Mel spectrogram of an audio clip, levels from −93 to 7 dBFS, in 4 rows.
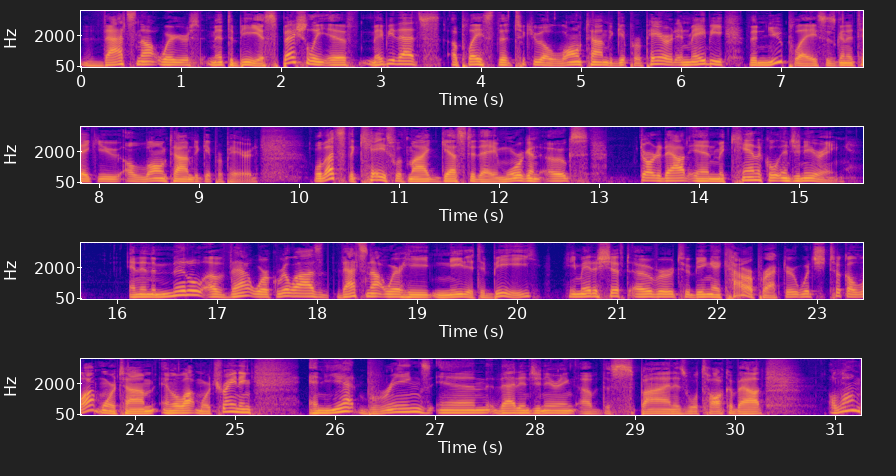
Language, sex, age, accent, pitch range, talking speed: English, male, 50-69, American, 115-150 Hz, 195 wpm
